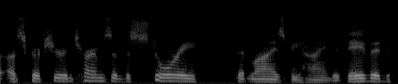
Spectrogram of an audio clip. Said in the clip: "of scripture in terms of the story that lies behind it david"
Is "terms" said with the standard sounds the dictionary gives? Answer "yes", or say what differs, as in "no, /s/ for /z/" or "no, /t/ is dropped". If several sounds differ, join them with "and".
yes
